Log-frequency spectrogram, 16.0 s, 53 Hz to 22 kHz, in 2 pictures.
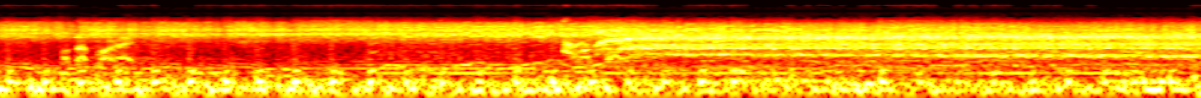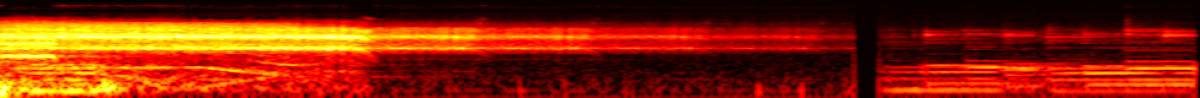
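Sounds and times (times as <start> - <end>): heavy metal band playing: 0.0 - 10.7.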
